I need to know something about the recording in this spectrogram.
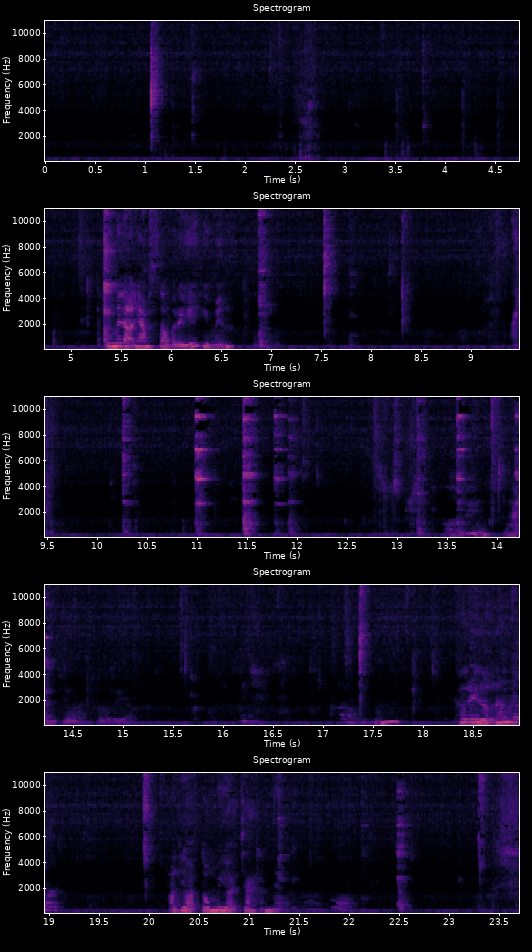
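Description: Crisp fruit crunches as a young woman bites and chews.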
